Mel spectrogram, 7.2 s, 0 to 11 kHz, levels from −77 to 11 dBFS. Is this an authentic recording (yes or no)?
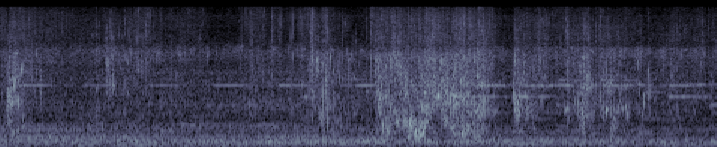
yes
